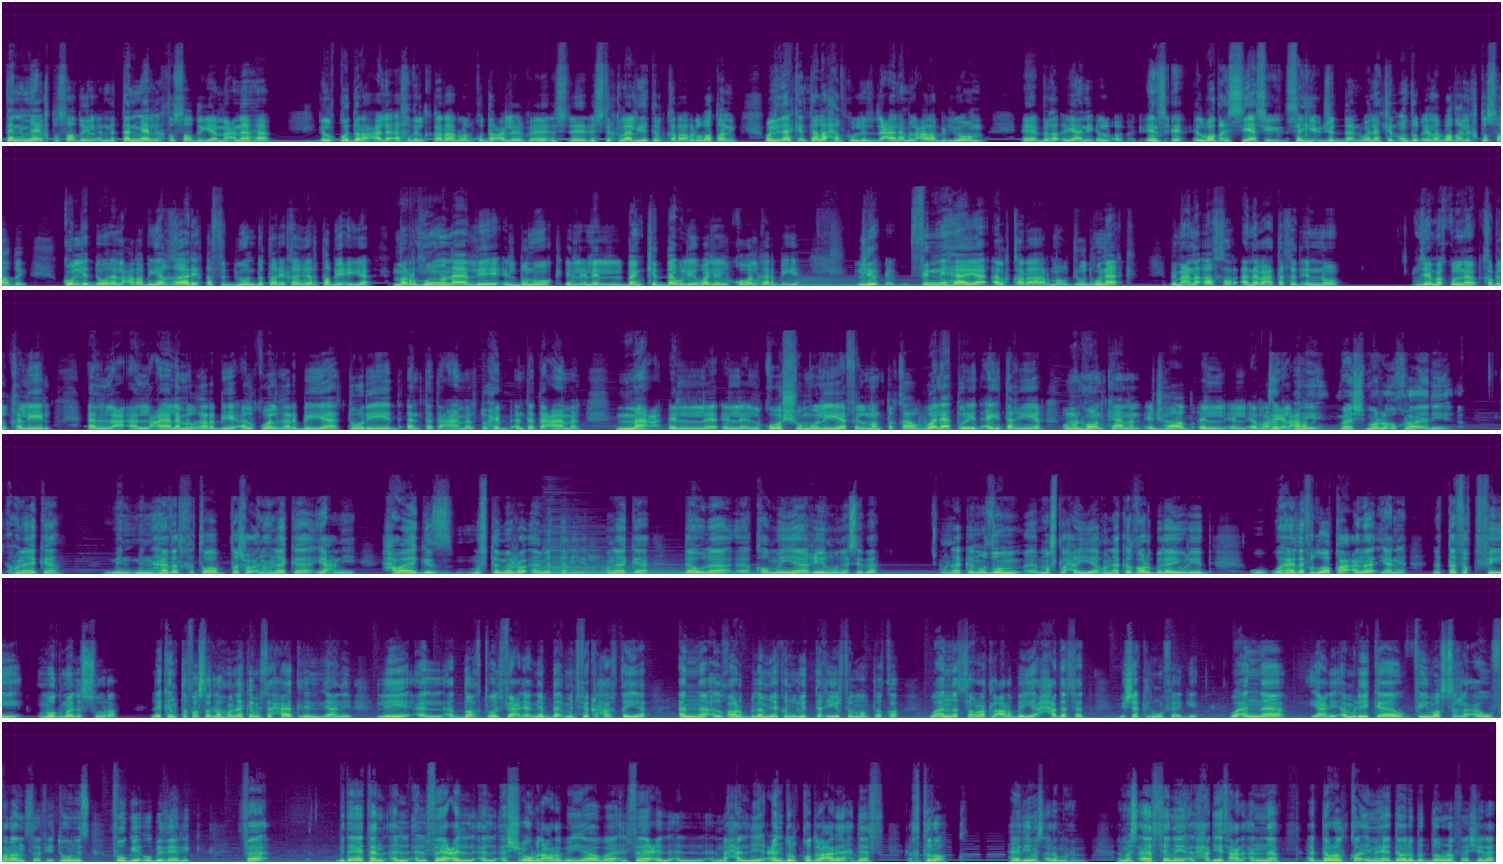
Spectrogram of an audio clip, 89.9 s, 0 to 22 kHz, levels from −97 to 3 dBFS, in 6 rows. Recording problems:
background music; faint; throughout; 25 dB below the speech

